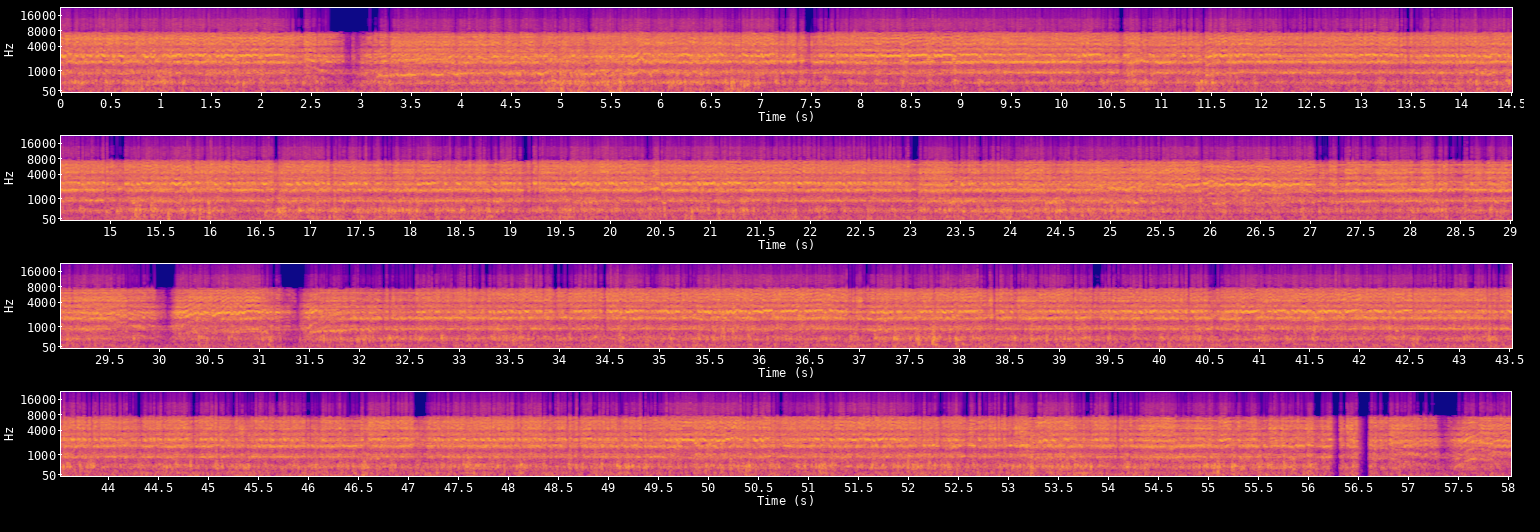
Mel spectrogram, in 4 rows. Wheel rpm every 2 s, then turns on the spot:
220, 160, 210, 240, 220, 240, 240, 230, 240, 230, 230, 230, 210, 200, 210, 130, 220, 230, 220, 230, 220, 230, 230, 230, 230, 230, 240, 230, 100.
30-32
